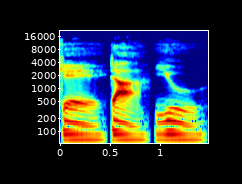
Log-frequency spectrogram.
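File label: "ketayu", concatenated syllables; Affixing experiment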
